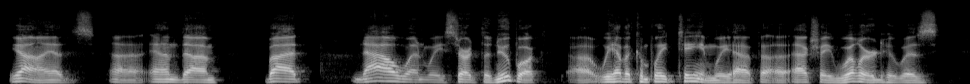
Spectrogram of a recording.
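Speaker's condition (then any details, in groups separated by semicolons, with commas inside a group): No condition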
